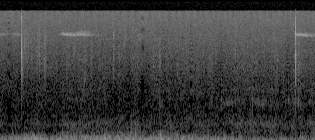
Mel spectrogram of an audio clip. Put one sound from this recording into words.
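A deer steps softly through rustling undergrowth.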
